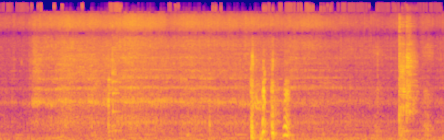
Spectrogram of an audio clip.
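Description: Sliced onions frying for a spicy sev-onion curry on a stove fire: a steady broadband sizzle runs throughout, with a cluster of sharp stirring clatters in the middle and another near the end. No talking.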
